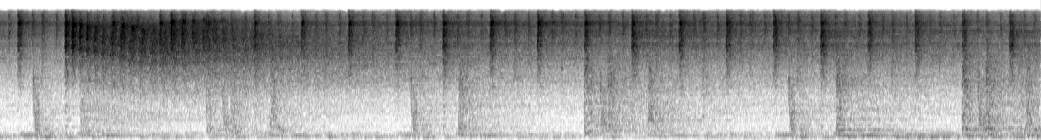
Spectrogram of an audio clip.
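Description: Minimal techno over a club PA: a steady four-on-the-floor kick drum beat over a low bass line. About a second in, a bright hissing noise swell comes in sharply and fades out over the next two seconds or so.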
